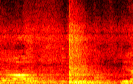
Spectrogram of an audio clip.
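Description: A bare-foot kick striking a handheld taekwondo kick paddle with one sharp slap about a second in, after a short voice call near the start.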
